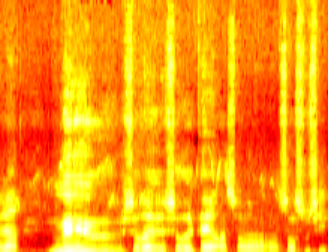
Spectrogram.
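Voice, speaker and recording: A man's fairly low voice at a very slow pace, with lively intonation. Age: 60s. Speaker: hiker vlogger. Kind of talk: vlog talk. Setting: outdoors. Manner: halting.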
